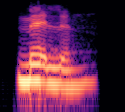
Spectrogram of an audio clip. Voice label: "melon", Indian

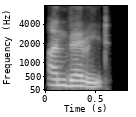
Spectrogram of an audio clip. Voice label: "unvaried", Indian

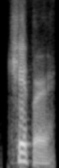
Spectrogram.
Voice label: "chipper", American

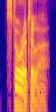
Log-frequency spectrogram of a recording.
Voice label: "Storyteller", British

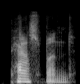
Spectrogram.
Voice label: "passband", American

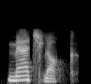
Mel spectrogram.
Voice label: "matchlock", Indian

